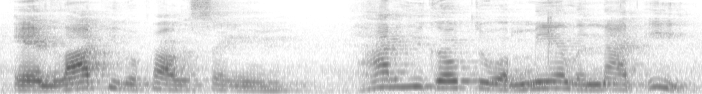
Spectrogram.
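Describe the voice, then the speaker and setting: Low-pitched woman chatting in an echoey room. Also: animated, quick pace. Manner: folksy, addresses listeners as y'all. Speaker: food vlogger. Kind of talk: casual chatty mukbang, talking to viewers while eating. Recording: echoey room, faint background noise.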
